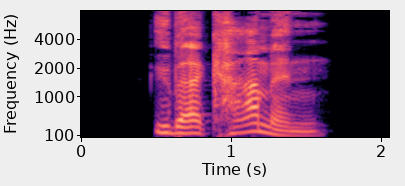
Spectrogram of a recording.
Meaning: first/third-person plural preterite of überkommen
- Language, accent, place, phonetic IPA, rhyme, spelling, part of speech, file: German, Germany, Berlin, [ˌyːbɐˈkaːmən], -aːmən, überkamen, verb, De-überkamen.ogg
